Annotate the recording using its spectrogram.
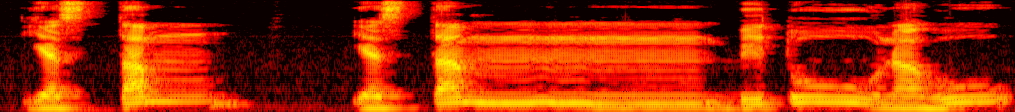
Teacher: আছে নুন সাকিন, নুন সাকিন পরে যেহেতু বাড়ছে এখানে একলাপ হবে, নুন সাকিনটা মিম সাথে চেঞ্জ হয়ে গুণ সহকারে পড়া হবে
